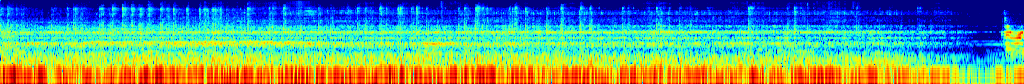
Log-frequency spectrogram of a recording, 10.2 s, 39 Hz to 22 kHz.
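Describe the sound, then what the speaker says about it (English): SpaceX Falcon 9 rocket lifting off on its nine Merlin engines, a loud, steady, deep roar with a dense rumble that holds for the whole stretch before tailing off at the end. "All 9 Merlin engines have to lift."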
